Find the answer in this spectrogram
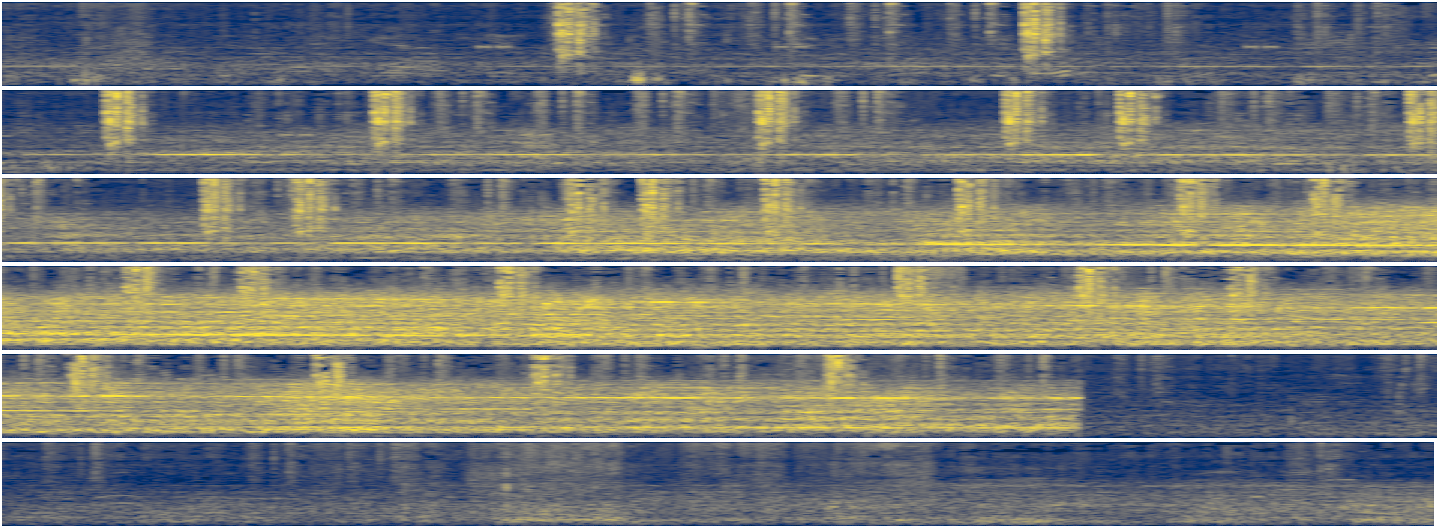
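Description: A jet aircraft passing by: the engine noise builds steadily, and its whine slowly falls in pitch as the jet goes past. The sound cuts off suddenly near the end.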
